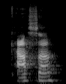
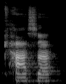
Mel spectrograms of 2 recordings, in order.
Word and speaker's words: casa: The C in Spanish generally is going to, we have the hard C before A, O, or U, like the C in can. So we have words like casa or comer.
